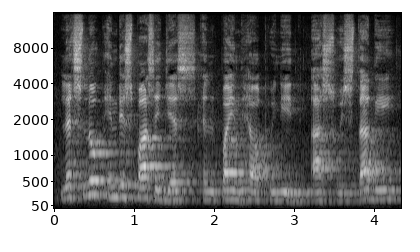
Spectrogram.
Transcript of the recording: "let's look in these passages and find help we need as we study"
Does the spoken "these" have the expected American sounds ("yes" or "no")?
no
